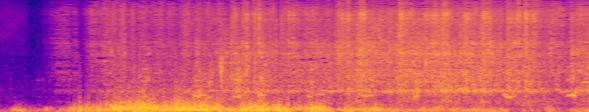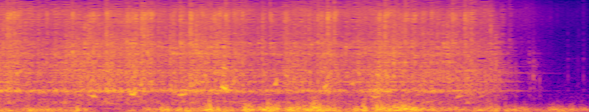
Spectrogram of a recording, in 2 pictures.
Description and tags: Rotary Lawnmower Short
Rotary blades turning on a manual or push lawn mower through thick grass.
lawnmower, old-fashioned-lawn-mower, push-lawn-mower, rotary-lawn-mower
